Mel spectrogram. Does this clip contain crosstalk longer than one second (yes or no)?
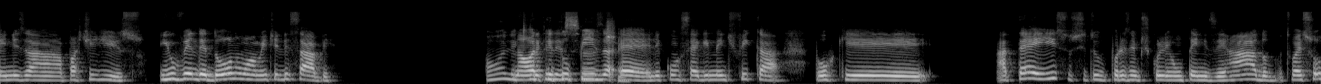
yes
